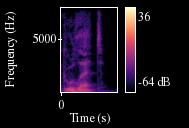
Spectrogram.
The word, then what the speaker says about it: Goulet: Robert Goulet, right? Bernadette Peters. Come on. – It's pronounced Goulette.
